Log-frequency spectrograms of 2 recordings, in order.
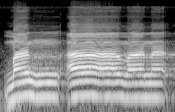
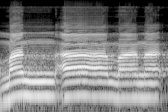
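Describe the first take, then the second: No difference in how they are said.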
